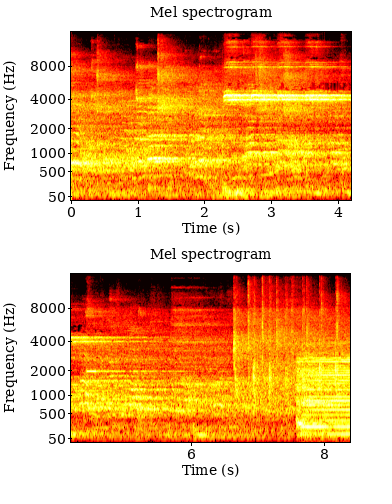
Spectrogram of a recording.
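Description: A referee's whistle sounds one long high blast a couple of seconds in, the loudest sound here. Around it come voices and basketballs bouncing on the hardwood court, with a few sharp knocks near the end.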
